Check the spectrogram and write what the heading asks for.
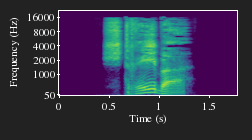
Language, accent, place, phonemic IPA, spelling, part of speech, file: German, Germany, Berlin, /ˈʃtreːbɐ/, Streber, noun, De-Streber.ogg
- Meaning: agent noun of streben: 1. A river fish of Eastern Europe, Zingel streber 2. Someone who strives to achieve success in school; similar in usage to English nerd, dork, or dweeb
